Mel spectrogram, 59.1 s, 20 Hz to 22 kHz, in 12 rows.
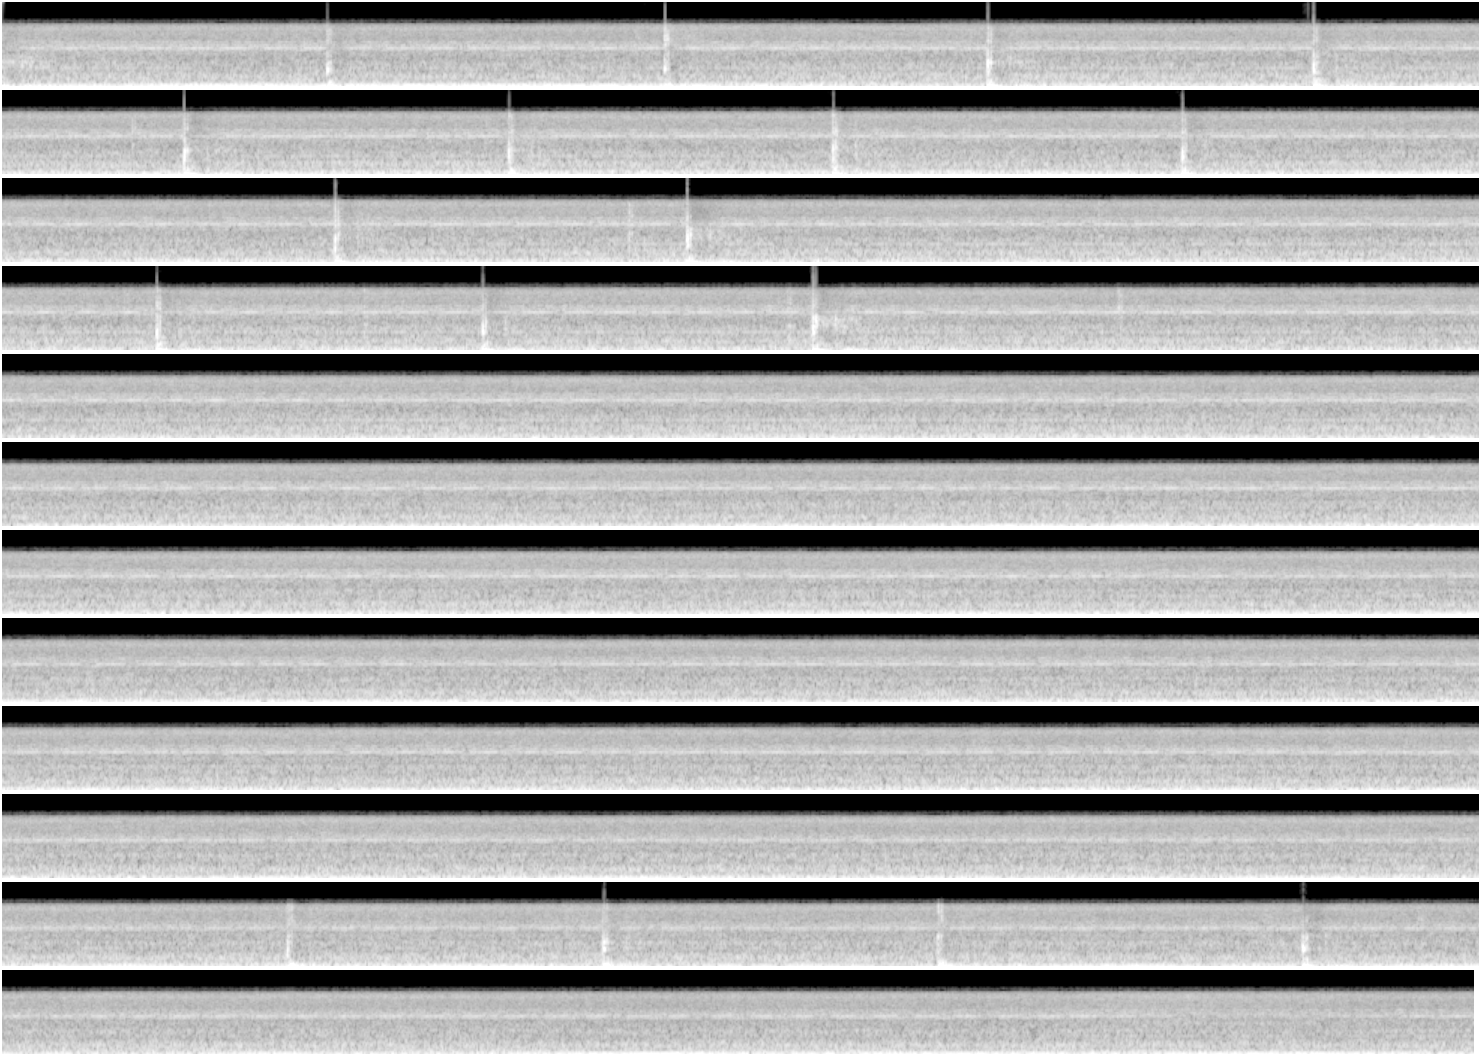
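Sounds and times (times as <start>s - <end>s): blows striking a tree trunk: 0.0s - 0.4s, 1.0s - 1.5s, 2.1s - 2.6s, 3.2s - 3.6s, 4.3s - 8.2s, 8.8s - 9.4s, 11.0s - 11.3s, 12.0s - 12.5s, 15.3s - 15.6s, 16.4s - 16.7s, 17.4s - 17.8s, 50.2s - 51.7s, 52.3s - 52.8s, 53.6s - 54.0s
mechanical hum: 0.0s - 59.0s.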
